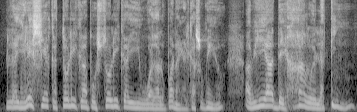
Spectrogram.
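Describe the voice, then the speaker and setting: An older man with a Costa Rican accent, reminiscing reflectively in an interview, halting and pausing mid-phrase. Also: on the high side, husky. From Costa Rica. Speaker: composer being interviewed.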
